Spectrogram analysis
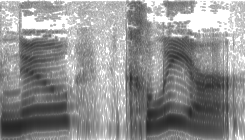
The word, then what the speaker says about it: nuclear: It's new, clear. Clear, clear. That's nuclear.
